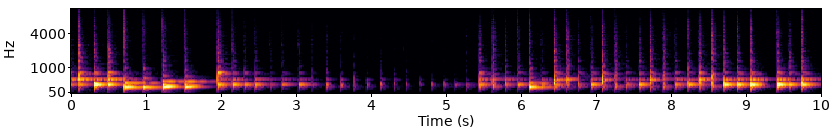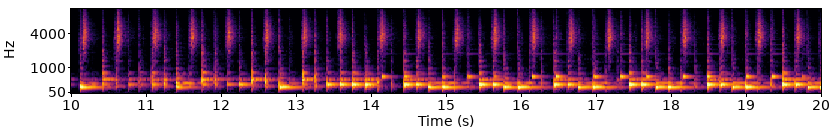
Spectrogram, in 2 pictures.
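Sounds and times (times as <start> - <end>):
congas played with bare hands: 0.0 - 20.0.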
